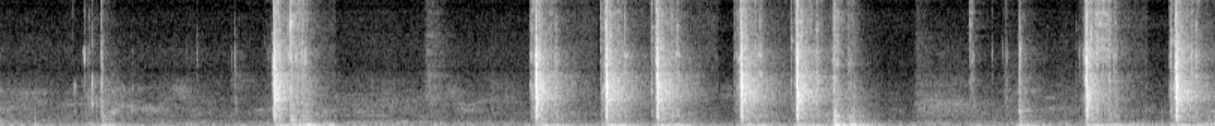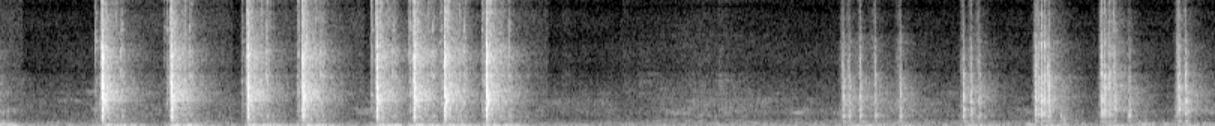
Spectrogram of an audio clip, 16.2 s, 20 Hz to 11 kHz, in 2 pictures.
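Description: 1964 Olympia De Luxe manual portable typewriter being typed one-handed: sharp single keystrokes in slow, uneven runs with pauses between them.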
